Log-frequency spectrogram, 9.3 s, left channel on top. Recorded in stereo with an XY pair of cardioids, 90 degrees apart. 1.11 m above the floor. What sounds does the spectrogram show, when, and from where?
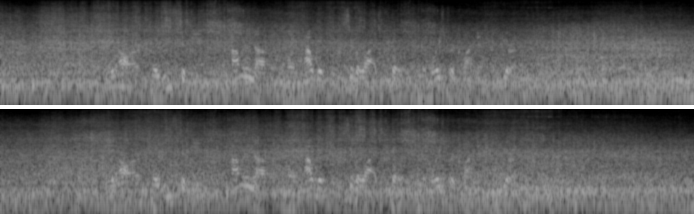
1.4 s a man speaking: 10° left, 3.5 m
